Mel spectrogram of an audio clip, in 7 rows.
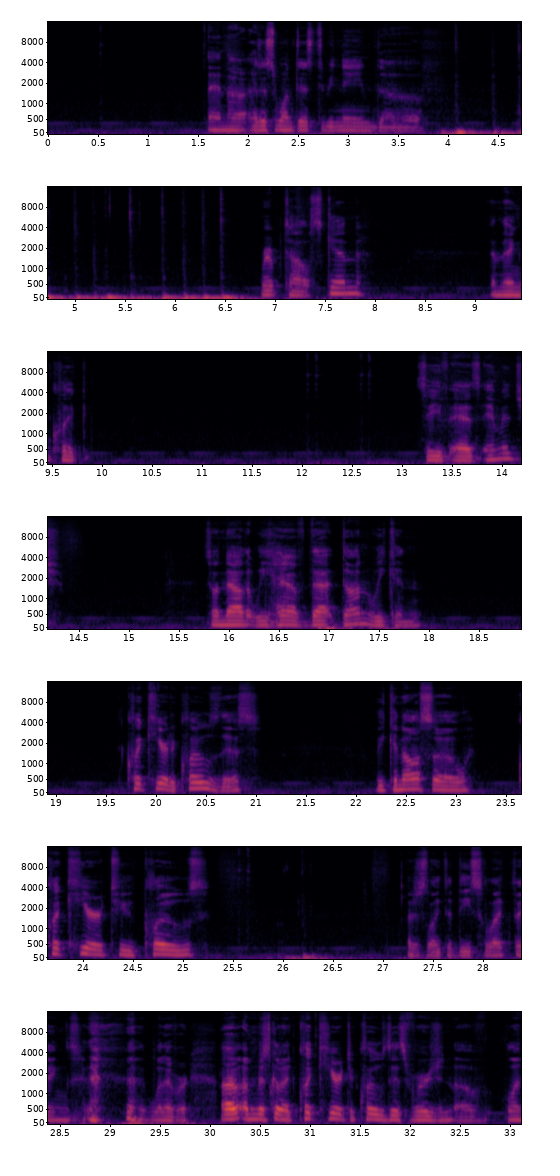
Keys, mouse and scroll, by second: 0.5 click, 1.6 click, 4.0-6.5 typing, 12.0 click, 12.1 click, 12.6 click, 19.9 click, 20.0 click, 25.6 click, 25.6 click, 26.2 a, 31.0 click, 31.1 click.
